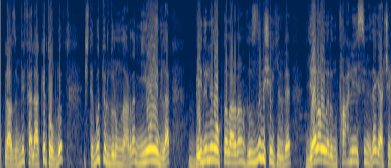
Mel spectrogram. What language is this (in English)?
Turkish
